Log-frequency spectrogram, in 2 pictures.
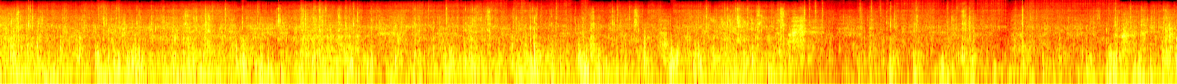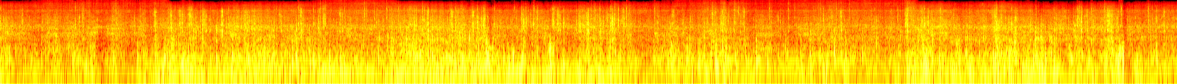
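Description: Mountain bike descending a dirt forest trail at speed: wind buffeting the microphone over tyre roar on dirt and a constant clatter of knocks and rattles from the bike over roots and bumps. It eases briefly about ten seconds in.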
